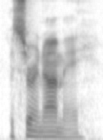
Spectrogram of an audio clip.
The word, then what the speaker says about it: Suriname: Suriname, I think, is the official pronunciation.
